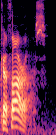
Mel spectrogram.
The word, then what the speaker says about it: katharos: Who call upon the Lord from, preposition ek here, with the ablative of source of katharos. K-A-T-H-A-R-O-S. Katharos, the accent is on the last syllable.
